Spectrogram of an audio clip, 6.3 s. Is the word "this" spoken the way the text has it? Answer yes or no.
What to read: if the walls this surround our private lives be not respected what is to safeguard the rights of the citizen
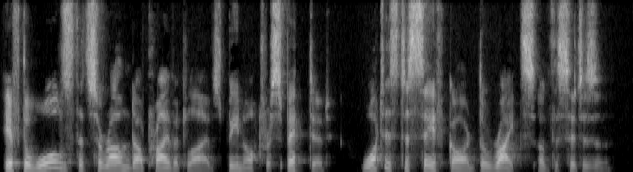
no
